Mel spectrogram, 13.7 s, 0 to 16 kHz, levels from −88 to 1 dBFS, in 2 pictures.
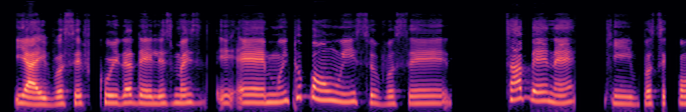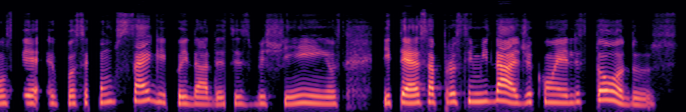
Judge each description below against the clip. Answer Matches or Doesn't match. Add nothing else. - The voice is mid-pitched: Doesn't match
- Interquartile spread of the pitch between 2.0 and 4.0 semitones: Matches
